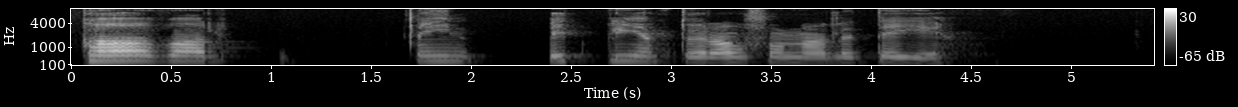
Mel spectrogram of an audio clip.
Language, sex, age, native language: Icelandic, male, 12, Icelandic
